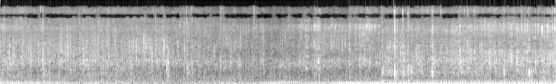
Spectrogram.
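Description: Tyres crunch and pop over gravel.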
